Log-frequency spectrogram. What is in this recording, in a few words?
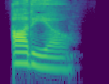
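"audio", American English, female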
